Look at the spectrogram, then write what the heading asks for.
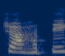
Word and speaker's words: चाहते: Mostly बच्चे लोग चाहते की जगह पर ते लिखते, चाहते लिखते। एक्चुअली हम ह को क्लियरली उसका उच्चारण ही नहीं करते, इसलिए जब वाइल राइटिंग हम ह ये लिखते ही नहीं है।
